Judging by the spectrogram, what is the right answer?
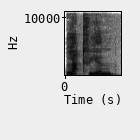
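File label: "latvian", British English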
